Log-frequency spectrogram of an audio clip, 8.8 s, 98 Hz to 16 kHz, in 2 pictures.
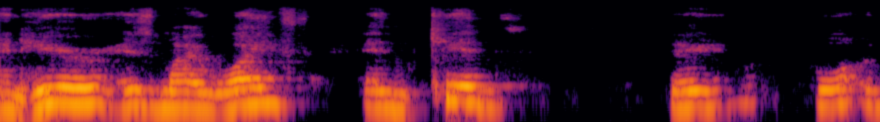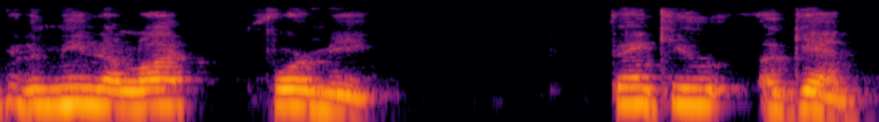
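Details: Adult woman with chronic aphasia after a gunshot wound to the head in January 2011; she reports the words are in her brain but she cannot get them out; non-fluent aphasia.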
